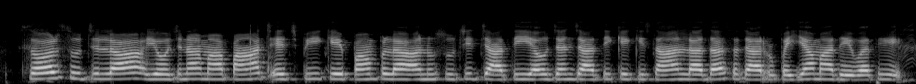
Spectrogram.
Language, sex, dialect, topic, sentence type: Chhattisgarhi, female, Eastern, agriculture, statement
